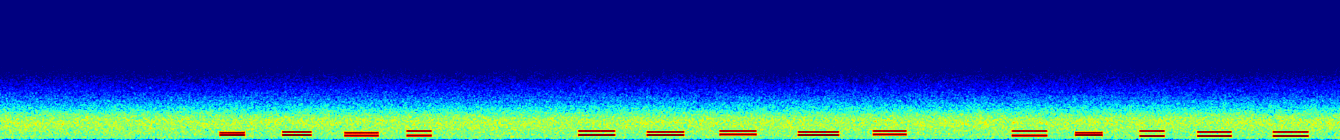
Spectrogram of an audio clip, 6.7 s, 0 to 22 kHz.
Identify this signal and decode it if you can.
DTMF, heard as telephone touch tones, dialled by hand, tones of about 170 ms, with radio hiss. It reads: 7846 98#8# 67322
